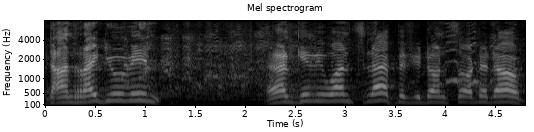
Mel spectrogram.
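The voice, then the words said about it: Put-on accent. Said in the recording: “That's my accents. I'm doing my accents.”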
